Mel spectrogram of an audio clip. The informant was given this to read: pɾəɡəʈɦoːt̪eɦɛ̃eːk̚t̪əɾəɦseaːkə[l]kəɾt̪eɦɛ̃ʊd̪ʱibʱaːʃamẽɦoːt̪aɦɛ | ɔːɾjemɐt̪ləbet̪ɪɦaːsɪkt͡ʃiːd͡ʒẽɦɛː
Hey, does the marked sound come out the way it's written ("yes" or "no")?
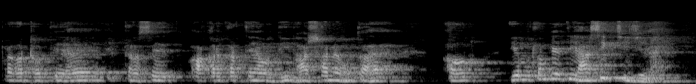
no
